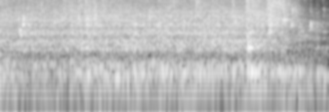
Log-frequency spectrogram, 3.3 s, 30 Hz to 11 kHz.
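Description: Tap water runs steadily into a sink to rinse a Parker 64S stainless steel safety razor, a continuous close splashing hiss that sounds alone and tails off at the end as the flow is cut.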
